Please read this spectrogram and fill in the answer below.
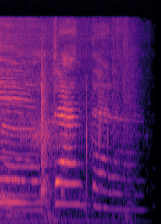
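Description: A group of young kindergarten children calling out together in long, drawn-out sing-song voices, several notes overlapping. The sound fades out near the end.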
